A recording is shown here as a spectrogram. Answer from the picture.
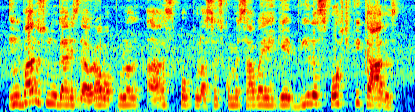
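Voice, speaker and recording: A man talks at a high pitch and a moderate pace. Noticeable background noise runs behind him. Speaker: Sunday school teacher. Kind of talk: Bible lesson. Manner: halting, repeats words.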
